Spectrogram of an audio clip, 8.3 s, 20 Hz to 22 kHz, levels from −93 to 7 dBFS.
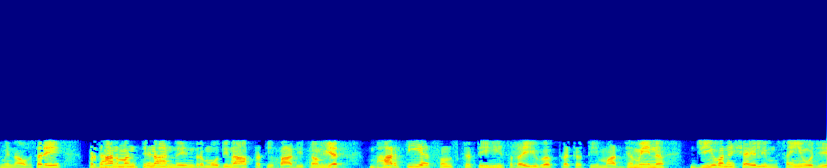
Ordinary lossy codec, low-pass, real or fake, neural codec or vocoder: AAC, 24 kbps; 3.6 kHz; real; none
